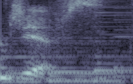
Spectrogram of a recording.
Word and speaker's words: GIF: GIFs or GIFs? I go back and forth my pronunciation. – GIFs is more fun because it's like peanut butter.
